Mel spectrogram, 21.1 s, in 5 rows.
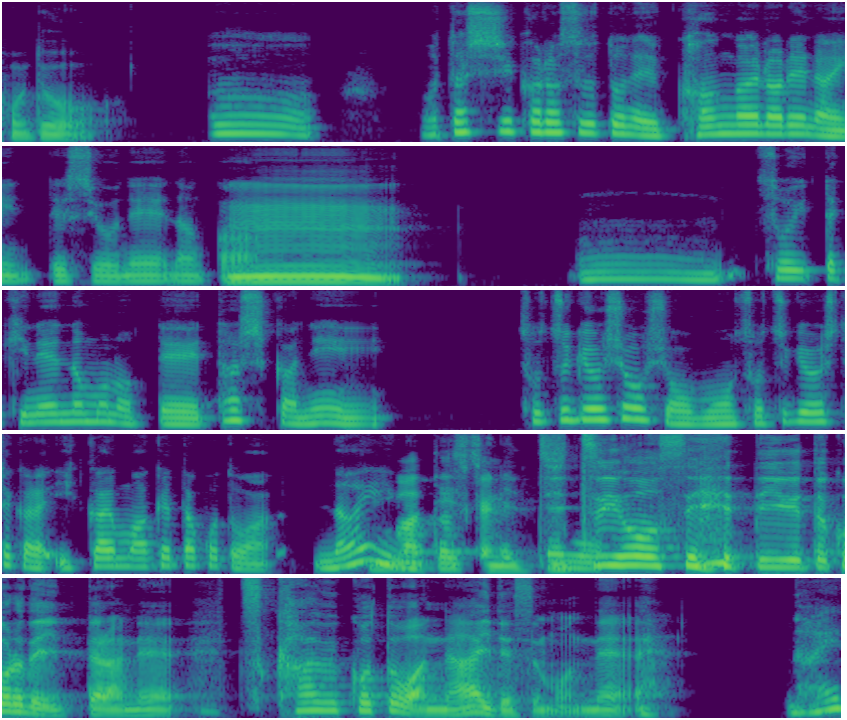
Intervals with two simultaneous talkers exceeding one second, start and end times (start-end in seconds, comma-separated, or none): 14.5-15.7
